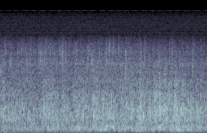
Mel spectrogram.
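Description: Horse-drawn stagecoach running, a steady, dense rumble of hooves and wheels.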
